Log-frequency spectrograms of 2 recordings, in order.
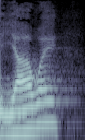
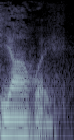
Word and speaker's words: Yahweh: Some pronounce it Yahweh, some pronounce it Jehovah. Jehovah, the pronunciation Jehovah really came as a result of a clerical error, a scribe's error. Don't tell the Jehovah's Witnesses that, but probably most likely is pronounced Yahweh.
